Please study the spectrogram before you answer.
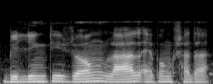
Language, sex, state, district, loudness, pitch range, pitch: Bengali, male, Tripura, South Tripura, -15 LUFS, 120-130 Hz, 125 Hz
